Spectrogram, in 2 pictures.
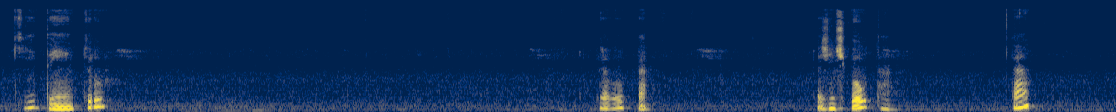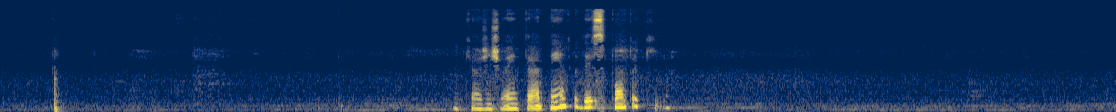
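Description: A crochet hook softly pulls thick yarn through loops.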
